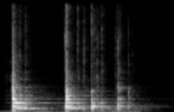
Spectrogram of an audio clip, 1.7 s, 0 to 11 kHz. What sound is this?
Me dropping a wooden batten on my driveway at various heights. I did it around 21:30 so there would be no traffic or bird noises etc. Nice clean sound.
If not, that's fine 😊
The more the merrier. Thanks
